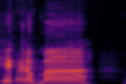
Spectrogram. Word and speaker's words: jicama: And then you want to have some inulin too, which inulin would be onions, Jerusalem artichokes, jicama, okay.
